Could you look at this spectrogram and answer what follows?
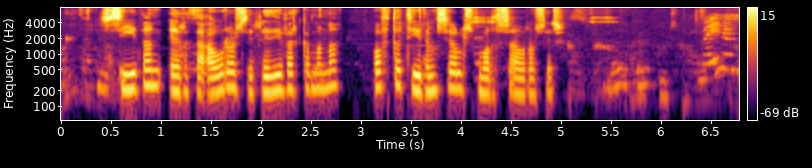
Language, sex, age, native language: Icelandic, female, 30-39, Icelandic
